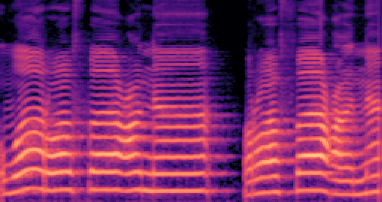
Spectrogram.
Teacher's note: रा को भी मोटा, फ़ा में आइन निकाल रहे, ना में अलिफ मद्दा कर रहे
